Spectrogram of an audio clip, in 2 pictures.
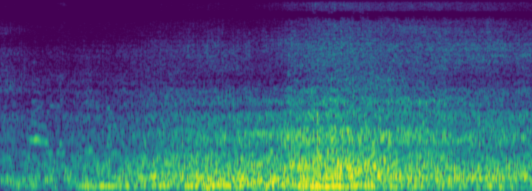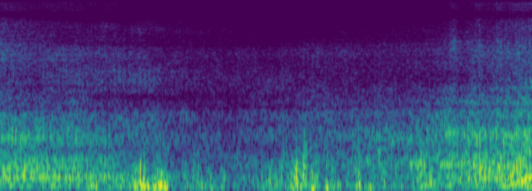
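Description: Small kart engines buzz and whine as karts race around a track outdoors.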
